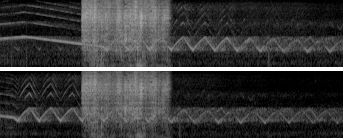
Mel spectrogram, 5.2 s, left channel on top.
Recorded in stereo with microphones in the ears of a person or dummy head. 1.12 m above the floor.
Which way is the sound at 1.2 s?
10° left (ahead or behind).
